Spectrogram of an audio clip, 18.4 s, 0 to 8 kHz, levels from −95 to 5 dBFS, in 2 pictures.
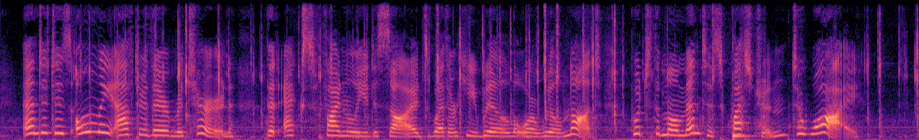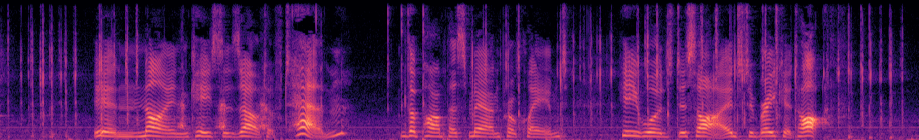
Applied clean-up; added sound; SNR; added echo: none; Typing; 16 dB; none.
